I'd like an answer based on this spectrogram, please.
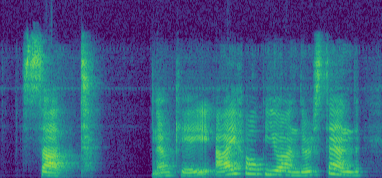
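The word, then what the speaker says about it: сад: we pronounce it like because in russian language um if you see the in the end of the word any word it should be pronounced like sat okay i hope you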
